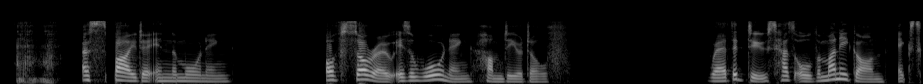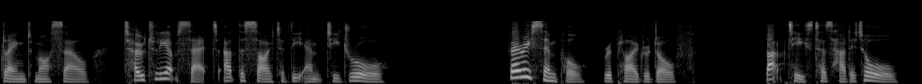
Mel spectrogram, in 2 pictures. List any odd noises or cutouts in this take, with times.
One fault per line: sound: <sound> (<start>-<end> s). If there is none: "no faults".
sound: sniff (0.1-0.7 s)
